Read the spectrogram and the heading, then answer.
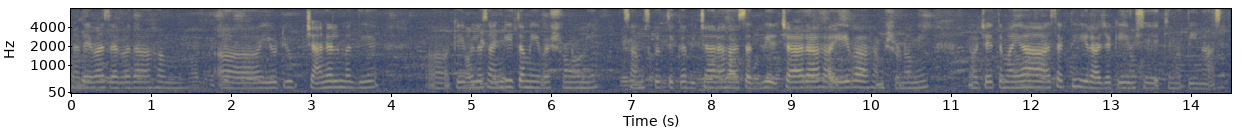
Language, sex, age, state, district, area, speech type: Sanskrit, female, 45-60, Karnataka, Dharwad, urban, spontaneous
